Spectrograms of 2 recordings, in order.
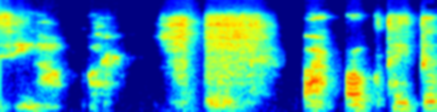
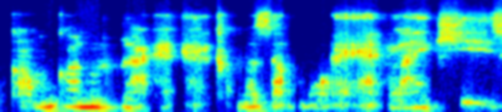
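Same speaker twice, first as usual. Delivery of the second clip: ordinary delivery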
